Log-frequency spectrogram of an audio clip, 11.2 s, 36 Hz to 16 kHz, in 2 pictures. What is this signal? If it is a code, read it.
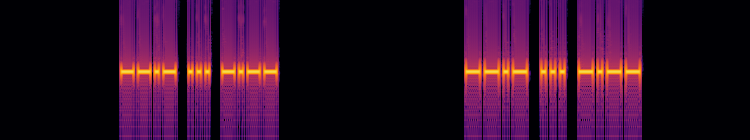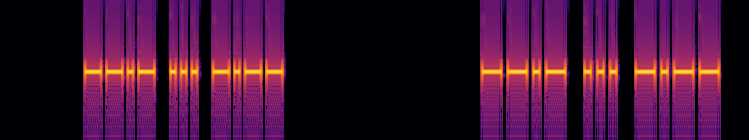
Morse code, heard as a keyed tone, about 32 wpm, 700 Hz. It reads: QSY QSY QSY QSY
